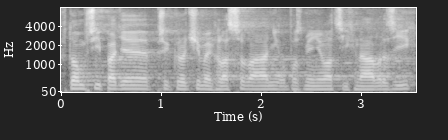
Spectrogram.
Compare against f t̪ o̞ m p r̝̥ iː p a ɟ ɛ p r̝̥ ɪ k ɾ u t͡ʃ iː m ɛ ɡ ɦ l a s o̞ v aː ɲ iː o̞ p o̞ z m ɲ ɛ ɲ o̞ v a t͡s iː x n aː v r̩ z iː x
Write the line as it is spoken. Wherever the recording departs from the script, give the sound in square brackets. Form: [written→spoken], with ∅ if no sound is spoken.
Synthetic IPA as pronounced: f t̪ o̞ m p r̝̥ iː p a ɟ ɛ p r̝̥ ɪ k ɾ [u→o] t͡ʃ iː m ɛ ɡ ɦ l a s o̞ v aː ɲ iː o̞ p o̞ z m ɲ ɛ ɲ o̞ v a t͡s iː x n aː v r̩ z iː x

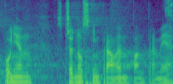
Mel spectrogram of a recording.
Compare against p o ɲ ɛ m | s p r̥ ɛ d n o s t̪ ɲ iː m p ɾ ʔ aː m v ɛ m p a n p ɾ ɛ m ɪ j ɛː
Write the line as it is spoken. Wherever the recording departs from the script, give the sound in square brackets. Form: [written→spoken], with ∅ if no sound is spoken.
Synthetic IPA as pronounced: p o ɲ ɛ m | s p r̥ ɛ d n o s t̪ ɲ iː m p ɾ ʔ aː [m→∅] v ɛ m p a n p ɾ ɛ m ɪ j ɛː

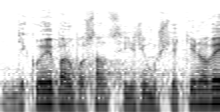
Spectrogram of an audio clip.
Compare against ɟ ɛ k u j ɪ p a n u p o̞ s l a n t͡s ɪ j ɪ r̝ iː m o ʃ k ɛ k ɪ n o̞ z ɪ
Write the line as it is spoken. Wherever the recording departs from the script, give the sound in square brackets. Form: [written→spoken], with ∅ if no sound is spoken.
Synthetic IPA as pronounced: ɟ ɛ k u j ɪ p a n u p o̞ s l a n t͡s ɪ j ɪ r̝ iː m [o→u] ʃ [k→c] ɛ [k→c] ɪ n o̞ [z→v] ɪ

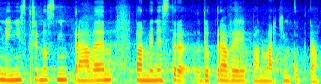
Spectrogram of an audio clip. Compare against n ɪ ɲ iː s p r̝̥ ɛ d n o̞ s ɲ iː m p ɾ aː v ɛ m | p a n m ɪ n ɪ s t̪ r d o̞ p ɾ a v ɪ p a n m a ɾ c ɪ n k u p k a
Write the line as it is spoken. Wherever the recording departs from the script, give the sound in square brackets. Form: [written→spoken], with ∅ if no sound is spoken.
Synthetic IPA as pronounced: n ɪ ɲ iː s p r̝̥ ɛ d n o̞ s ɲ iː m p ɾ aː v ɛ m | p a n m ɪ n ɪ s t̪ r d o̞ p ɾ a v ɪ p a n m a ɾ c ɪ n k u p k a

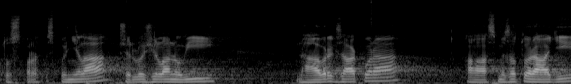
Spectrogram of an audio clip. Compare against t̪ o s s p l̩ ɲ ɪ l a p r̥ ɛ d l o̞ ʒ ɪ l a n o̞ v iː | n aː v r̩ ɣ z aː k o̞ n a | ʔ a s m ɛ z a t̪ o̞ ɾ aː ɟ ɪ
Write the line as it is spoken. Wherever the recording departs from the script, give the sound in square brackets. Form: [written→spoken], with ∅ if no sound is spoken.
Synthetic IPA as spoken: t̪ o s s p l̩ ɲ ɪ l a p r̥ ɛ d l o̞ ʒ ɪ l a n o̞ v iː | n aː v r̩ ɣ z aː k o̞ n a | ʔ a s m ɛ z a t̪ o̞ ɾ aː ɟ ɪ

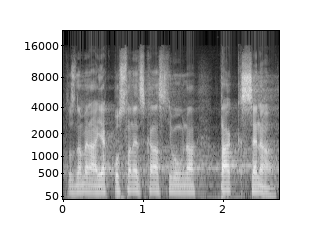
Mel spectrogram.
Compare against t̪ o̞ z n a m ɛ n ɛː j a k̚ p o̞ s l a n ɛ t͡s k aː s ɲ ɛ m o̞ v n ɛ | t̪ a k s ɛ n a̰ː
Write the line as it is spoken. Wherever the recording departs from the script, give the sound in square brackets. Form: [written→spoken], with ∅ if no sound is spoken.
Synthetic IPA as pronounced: t̪ o̞ z n a m ɛ n [ɛː→aː] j a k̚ p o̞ s l a n ɛ t͡s k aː s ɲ ɛ m o̞ v n [ɛ→a] | t̪ a k s ɛ n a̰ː

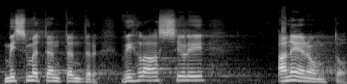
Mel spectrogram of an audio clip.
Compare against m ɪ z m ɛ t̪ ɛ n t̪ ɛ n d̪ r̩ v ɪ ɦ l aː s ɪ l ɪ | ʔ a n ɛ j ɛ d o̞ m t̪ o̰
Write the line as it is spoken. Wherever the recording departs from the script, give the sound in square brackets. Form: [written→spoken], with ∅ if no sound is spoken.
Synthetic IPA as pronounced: m ɪ [z→s] m ɛ t̪ ɛ n t̪ ɛ n d̪ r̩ v ɪ ɦ l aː s ɪ l ɪ | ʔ a n ɛ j ɛ [d→n] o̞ m t̪ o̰

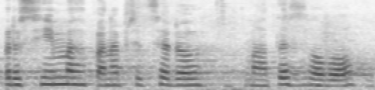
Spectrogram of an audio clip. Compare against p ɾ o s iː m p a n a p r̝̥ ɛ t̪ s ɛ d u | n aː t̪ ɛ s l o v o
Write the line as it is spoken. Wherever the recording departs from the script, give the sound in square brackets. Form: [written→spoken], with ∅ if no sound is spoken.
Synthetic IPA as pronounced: p ɾ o s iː m p a n [a→ɛ] p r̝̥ ɛ t̪ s ɛ d [u→o] | [n→m] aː t̪ ɛ s l o v o

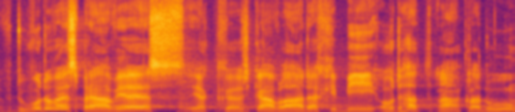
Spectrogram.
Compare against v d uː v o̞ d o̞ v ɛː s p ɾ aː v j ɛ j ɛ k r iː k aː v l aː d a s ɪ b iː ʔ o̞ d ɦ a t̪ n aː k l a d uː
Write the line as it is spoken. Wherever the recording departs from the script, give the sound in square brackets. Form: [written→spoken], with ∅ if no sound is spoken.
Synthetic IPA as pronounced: v d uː v o̞ d o̞ v ɛː s p ɾ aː v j ɛ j [ɛ→a] k r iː k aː v l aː d a [s→x] ɪ b iː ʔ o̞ d ɦ a t̪ n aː k l a d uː

